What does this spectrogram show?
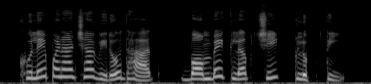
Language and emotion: Marathi, neutral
